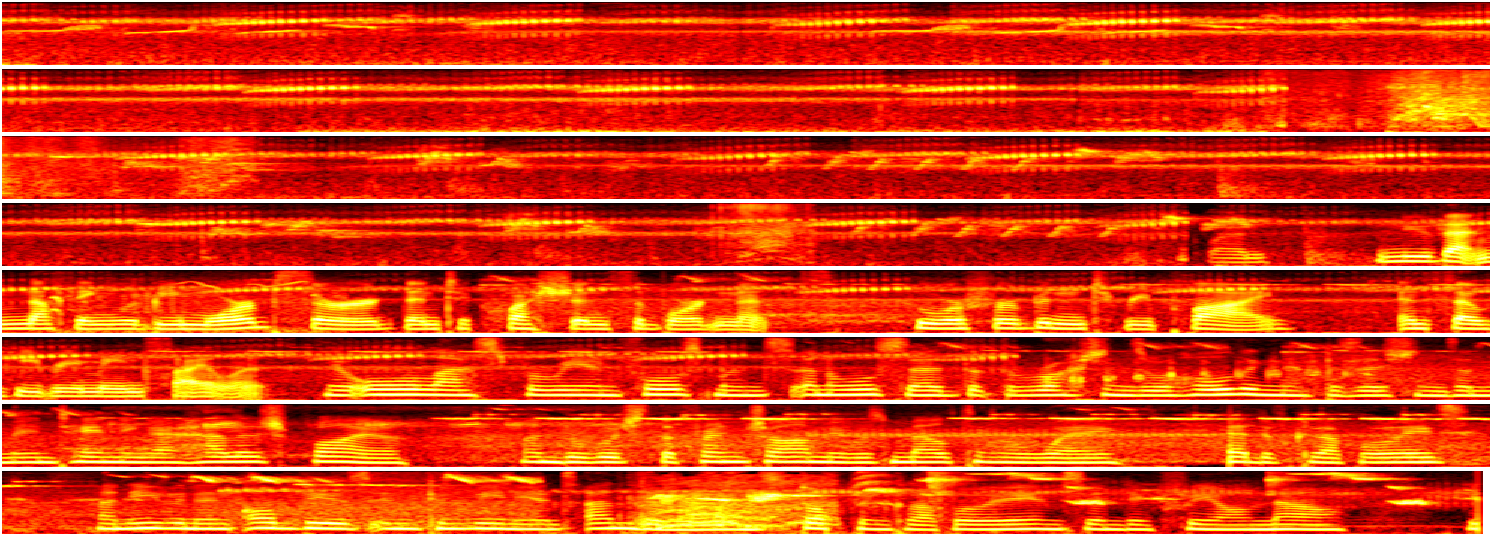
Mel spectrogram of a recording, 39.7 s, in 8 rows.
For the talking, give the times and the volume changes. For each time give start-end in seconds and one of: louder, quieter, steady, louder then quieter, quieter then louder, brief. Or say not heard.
18.9-39.6 steady.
